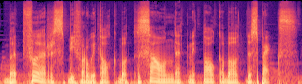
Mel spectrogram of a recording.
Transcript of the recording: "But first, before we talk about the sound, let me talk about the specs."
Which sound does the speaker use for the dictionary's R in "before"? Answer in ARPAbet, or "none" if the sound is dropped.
R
